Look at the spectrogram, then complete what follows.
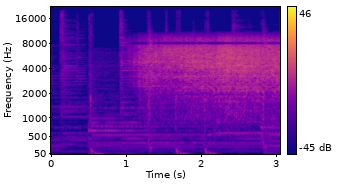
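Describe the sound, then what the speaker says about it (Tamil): Mustard seeds spluttering and popping in hot oil during the tempering for Gujarati dhokla, a steady close sizzle with repeated sharp crackles that grows denser over a few seconds. "கடுகு வெடிக்குது"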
